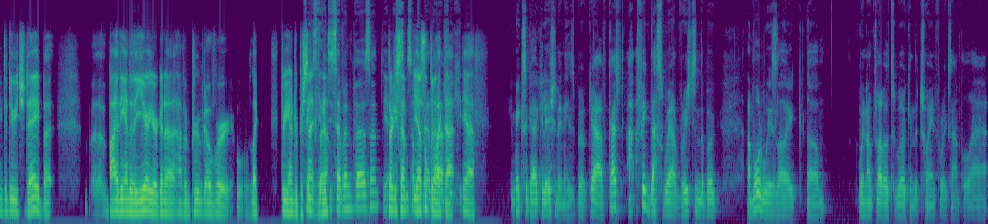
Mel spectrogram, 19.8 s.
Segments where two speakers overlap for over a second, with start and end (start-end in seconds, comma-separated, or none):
7.8-9.3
